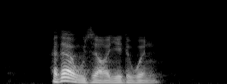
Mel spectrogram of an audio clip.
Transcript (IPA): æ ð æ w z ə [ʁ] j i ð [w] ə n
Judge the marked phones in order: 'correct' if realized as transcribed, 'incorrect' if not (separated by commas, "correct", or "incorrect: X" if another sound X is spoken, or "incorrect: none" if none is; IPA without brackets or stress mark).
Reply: correct, correct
